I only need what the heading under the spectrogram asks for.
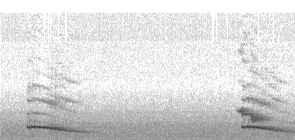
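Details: Ruddy kingfisher in Japan in spring to early summer sings two long, slurred whistles that roll down in pitch, about four seconds apart, against quiet background hiss.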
